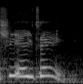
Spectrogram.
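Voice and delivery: high dismissive cop voice; mock police brush-off; voicing the police. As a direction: brush it off like a bored officer. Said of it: "They like".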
